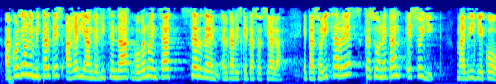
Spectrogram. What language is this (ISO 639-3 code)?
eus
